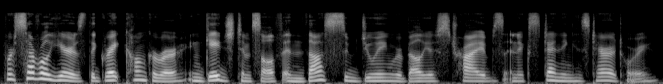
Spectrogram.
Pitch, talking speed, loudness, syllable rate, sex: 165 Hz, 155 wpm, -19 LUFS, 5.1 syllables/s, female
